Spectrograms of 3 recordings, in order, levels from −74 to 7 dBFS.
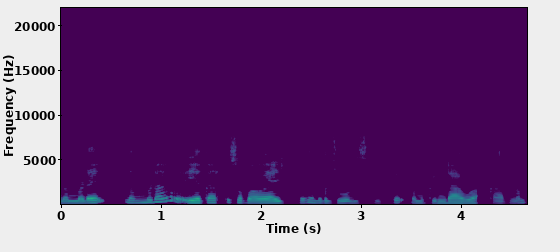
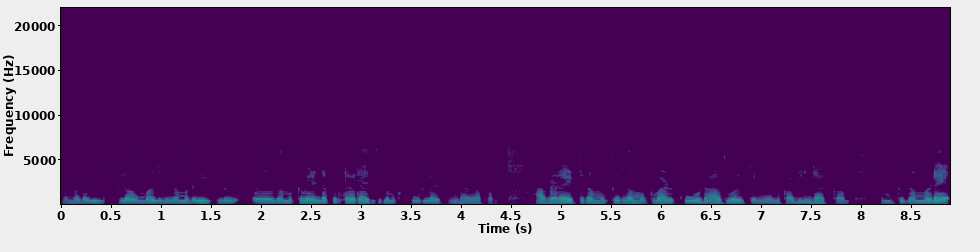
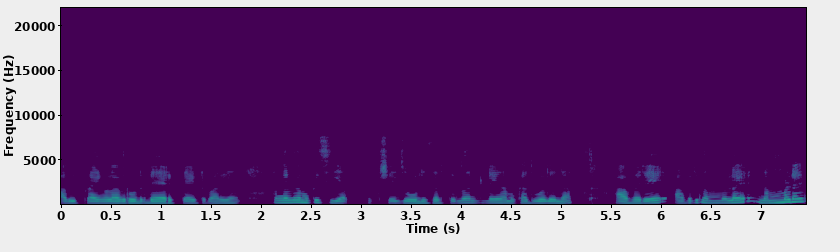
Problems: none marked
